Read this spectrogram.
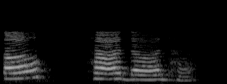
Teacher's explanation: दांत को स्पर्श करते हुए आपकी जीभ जो है इसका उच्चारण कर रही है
